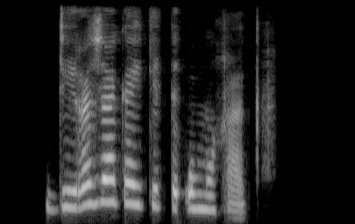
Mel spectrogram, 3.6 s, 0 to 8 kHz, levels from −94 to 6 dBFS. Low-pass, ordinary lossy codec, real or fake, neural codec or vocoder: 7.2 kHz; AAC, 32 kbps; fake; codec, 44.1 kHz, 3.4 kbps, Pupu-Codec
